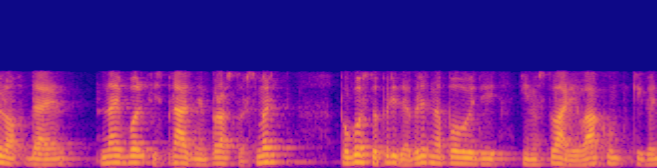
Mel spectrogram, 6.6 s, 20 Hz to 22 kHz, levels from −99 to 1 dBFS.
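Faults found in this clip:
Bluetooth CVSD headset codec, throughout the speech. Band held to about 150 Hz to 3.7 kHz, nothing above 3.8 kHz; plainly audible codec damage. Probable component: headset link on the CVSD voice path, which fits a 64 kbps one-bit up/down stream with adaptive step size.

Telltale versus plain narrowband filtering: granular hiss under the speech, scratchy s sounds, and loud high-frequency passages distorting where the step size can't keep up (slope overload), not just a dull band-limited sound.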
